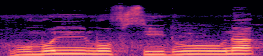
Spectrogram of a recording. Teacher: یہ والی ہا سینے کے قریب سے اور حلق کے آخر سے یہ والا ہا ادا ہوتا ہے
